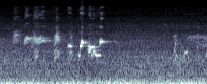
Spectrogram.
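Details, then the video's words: Red-whiskered bulbul, an escaped bird standing up strongly to a caged bulbul, gives quick bright chirped phrases in the first second and a half, then fainter notes near the end, over a steady low rumble. "chào mào xổng Đế Vương nay chịu cự mạnh chào mào nhà ..."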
